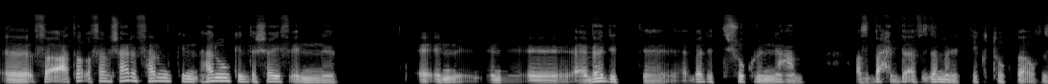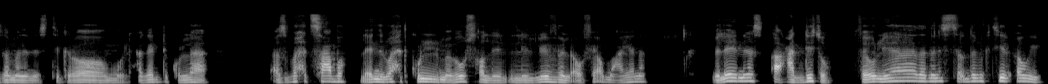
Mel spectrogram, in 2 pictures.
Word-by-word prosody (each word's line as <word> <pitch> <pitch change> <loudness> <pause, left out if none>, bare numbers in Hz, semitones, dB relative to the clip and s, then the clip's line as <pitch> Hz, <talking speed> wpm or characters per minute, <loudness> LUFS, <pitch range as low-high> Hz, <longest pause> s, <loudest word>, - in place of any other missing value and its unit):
آآ، 105 0 +3
فأعتق 145 +9 +3
فمش 150 0 -3
عارف 165 -3 +1
هل 150 +2 +3
ممكن 140 -6 0
هل 150 +4 +3
ممكن 155 -4 +3
أنت 115 -1 -5
شايف 130 +3 0
إن 105 -1 0 1.0
آآ، 105 - 0
إن 110 +1 -2
إن 100 -1 -4
آآ، 95 0 0
عبادة 125 +3 +3 0.6
عبادة 115 +4 -3
شُكر 130 -4 -2
النعم 100 -3 -1 0.5
أصبحت - - -2
بقى - - -1
في - - -11
زمن 110 -2 +1
الTikTok - - -8
بقى - - 0
وفي - - -8
زمن 95 -2 0
الInstagram - - -10 0.5
والحاجات 105 +2 -4
دي 110 - -10
كُلّها 100 -1 -1 0.6
أصبحت 100 +7 -4
صعبة 135 -2 +3
لإن 125 +1 +3
الواحد 125 +2 +1
كل 130 -4 +3
ما 105 - +2
بيوصل 115 -4 +1
ل 95 0 -2 0.5
لlevel 95 -2 +2
أو - - -1
فئة - - -5
معيّنة 110 +5 -4 0.7
بيلاقي 155 +1 +6
ناس 155 0 +1
أ - - +11
عدّته 105 -3 +2 0.2
فيقُول 130 +4 +4
ياه! 160 +3 +3
ده 150 - +4
أنا 145 0 +2
لسه 150 +1 -2
قدّامي 150 +2 +1
كتير 150 0 +2
أوي. 140 -5 +3
115 Hz, 155 wpm, -24 LUFS, 100-145 Hz, 1.0 s, أ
